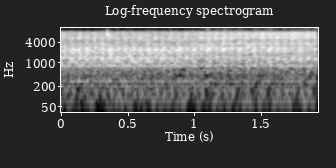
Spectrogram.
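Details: Supro BS6 diesel idling steadily after a no-start fix: a faulty six-month-old replacement motor was swapped back for the original and codes moved to history. Smooth rumble, no knocks, misses or hunting, check light gone; normal idle.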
